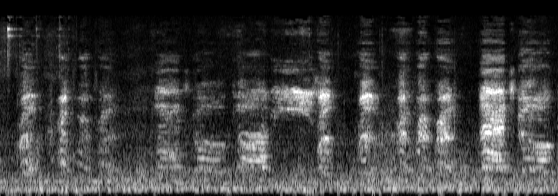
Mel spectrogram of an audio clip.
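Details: Boston Terrier puppy playing with a Cubs baseball bat toy, giving short high whimpering squeaks and yips in uneven bursts, with a human voice and rustling in the background.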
